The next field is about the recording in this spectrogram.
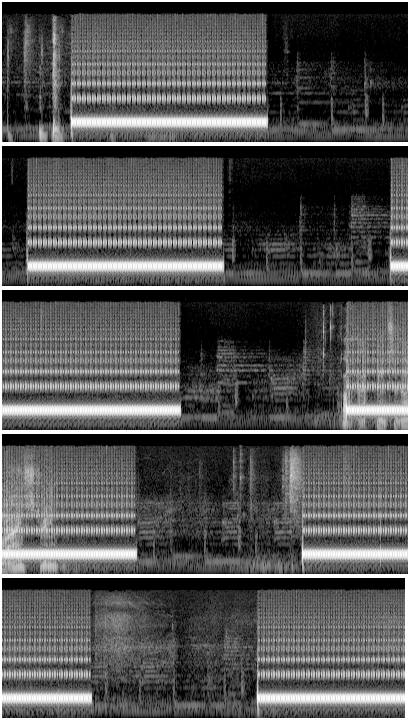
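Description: A telephone rings unanswered while someone calls to book a hair appointment: six long, steady electronic buzzing rings of about two seconds each, separated by short pauses of faint background noise, the last ring cut off.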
